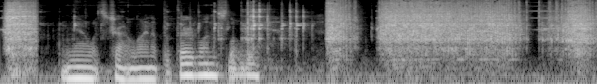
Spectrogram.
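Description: A cordless power driver whirs in short bursts close by.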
